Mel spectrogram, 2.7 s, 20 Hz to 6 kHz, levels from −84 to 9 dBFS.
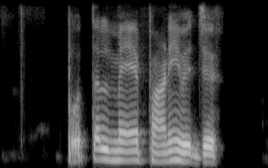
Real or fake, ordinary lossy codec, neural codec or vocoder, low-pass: fake; Opus, 24 kbps; codec, 24 kHz, 1.2 kbps, DualCodec; 5.4 kHz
